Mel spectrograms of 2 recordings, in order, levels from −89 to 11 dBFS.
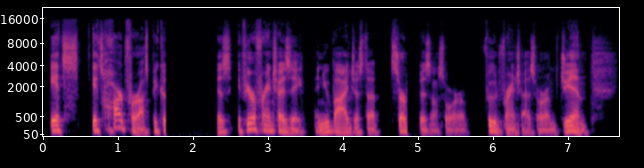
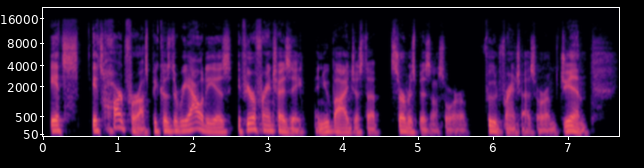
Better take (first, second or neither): second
